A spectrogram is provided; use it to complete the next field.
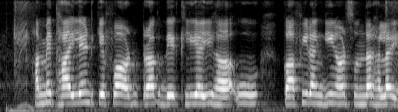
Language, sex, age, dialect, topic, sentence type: Magahi, male, 25-30, Western, agriculture, statement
